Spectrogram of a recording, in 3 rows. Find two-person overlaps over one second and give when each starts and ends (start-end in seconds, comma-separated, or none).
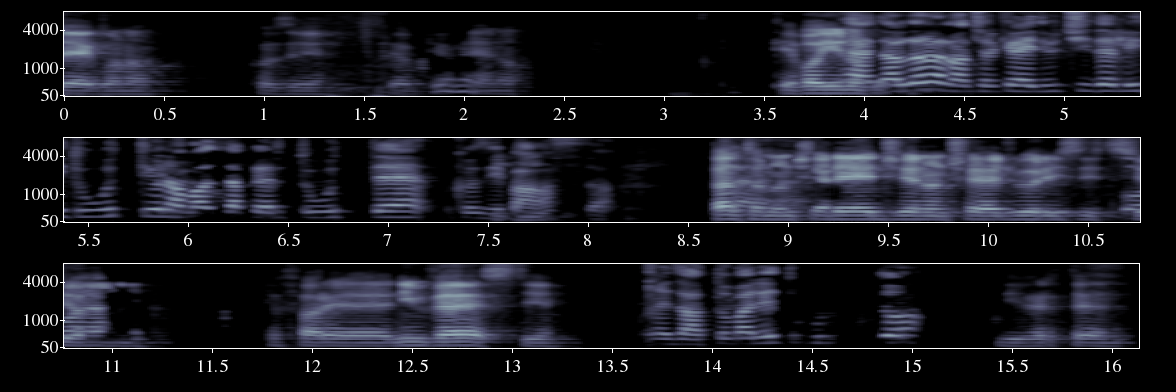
none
